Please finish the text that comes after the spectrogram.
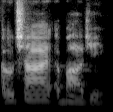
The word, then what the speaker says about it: Ochai Agbaji: People that don't know my name and how to say it, it's pronounced Ochai Agbaji.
